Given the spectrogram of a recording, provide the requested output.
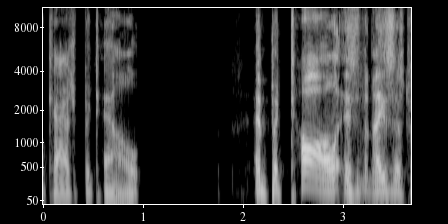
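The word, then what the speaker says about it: Kash Patel: to two as well Oh Donna says it's pronounced cash Patel yes yes it is I was going to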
